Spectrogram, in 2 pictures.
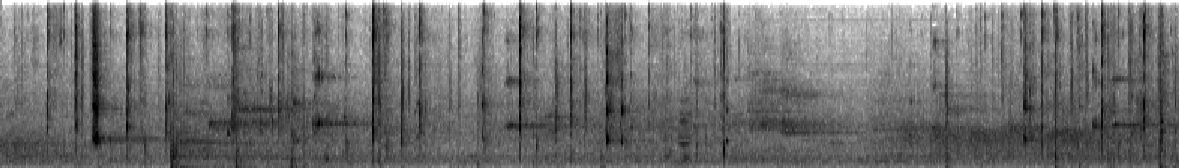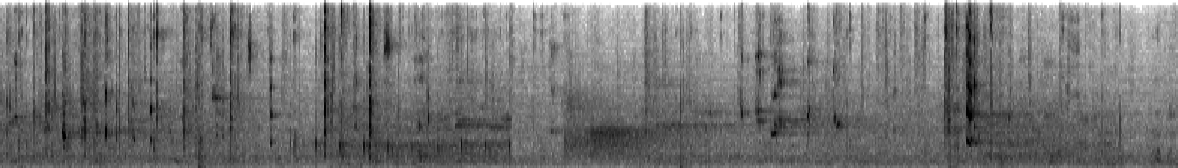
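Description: Table tennis rallies: the celluloid ball clicking sharply off the rubber-faced bats and bouncing on the table, in quick irregular exchanges, over a steady murmur of hall noise.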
